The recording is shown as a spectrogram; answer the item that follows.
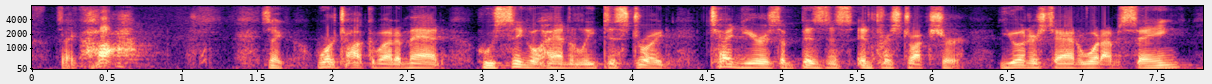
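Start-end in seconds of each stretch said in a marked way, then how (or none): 1.5-7.7 mock contemptuous scoffing. Acting out a man talking to another man: mock-scoffing. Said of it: "And he like scoffs".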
